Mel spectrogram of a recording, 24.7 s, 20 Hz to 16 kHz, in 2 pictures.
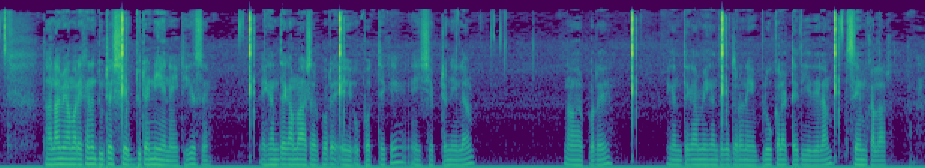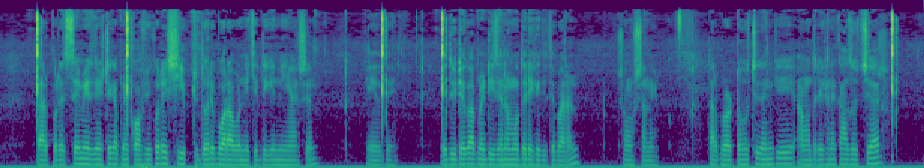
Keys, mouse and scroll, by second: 0.7-1.1 alt+scroll up 1, 1.5 space, 11.7-12.1 alt+scroll down 1, 13.9 alt+click, 17.5 shift+click, 22.8-23.4 alt+scroll down 1, 24.0 space.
